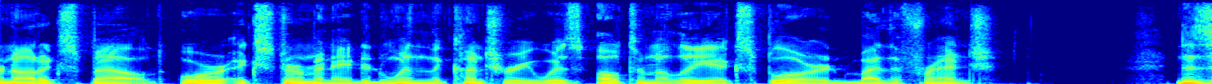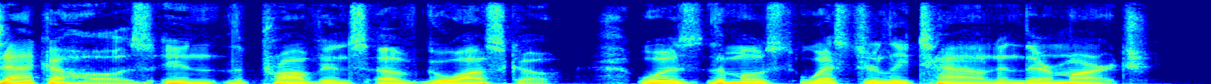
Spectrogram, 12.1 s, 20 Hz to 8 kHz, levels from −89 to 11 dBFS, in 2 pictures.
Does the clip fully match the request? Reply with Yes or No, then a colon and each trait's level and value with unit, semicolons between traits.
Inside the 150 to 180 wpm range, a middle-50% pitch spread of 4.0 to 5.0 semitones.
No: average, 140 wpm; average, 4.7 semitones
